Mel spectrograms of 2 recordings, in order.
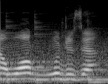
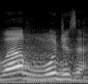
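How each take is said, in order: First: The opening wa is pronounced thick and heavy. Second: The opening wa is pronounced thin and light. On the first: The speaker calls it wrong. "jangan sampai bacanya warrujza" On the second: The speaker calls it right. "waw di sini seharusnya tipis wa"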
